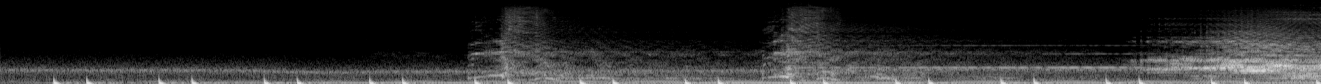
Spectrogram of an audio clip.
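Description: Steady low thumps at about 57 a minute under a musical hum and swelling tones; a slow, regular heartbeat.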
